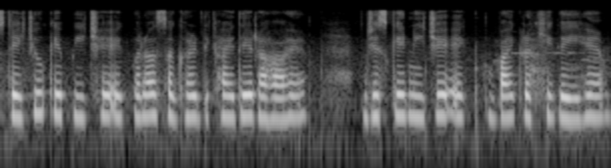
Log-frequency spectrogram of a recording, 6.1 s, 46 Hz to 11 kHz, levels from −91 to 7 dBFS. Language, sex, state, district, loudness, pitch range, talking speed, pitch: Hindi, female, Arunachal Pradesh, Lower Dibang Valley, -20 LUFS, 240-255 Hz, 175 wpm, 245 Hz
